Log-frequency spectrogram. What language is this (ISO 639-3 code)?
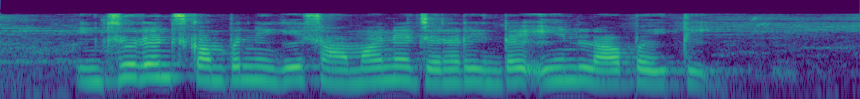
kan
